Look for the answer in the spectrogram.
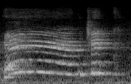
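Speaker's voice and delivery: very high and slow mock lady voice; weird lady voice. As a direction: drag it out like the odd cruise lady. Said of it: "She was just like".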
